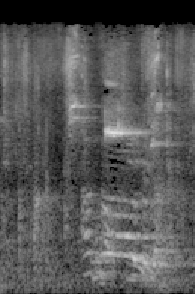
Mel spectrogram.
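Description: Young people call out and chatter in an echoing hall.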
